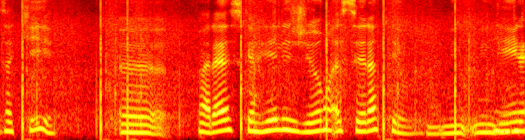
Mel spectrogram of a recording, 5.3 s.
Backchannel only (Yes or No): Yes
